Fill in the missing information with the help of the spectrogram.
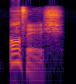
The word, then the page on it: offish: British English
